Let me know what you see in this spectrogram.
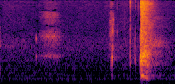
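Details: A soft breath in, then one sharp, brief, explosive sneeze from a baby in a quiet room; a sneeze.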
